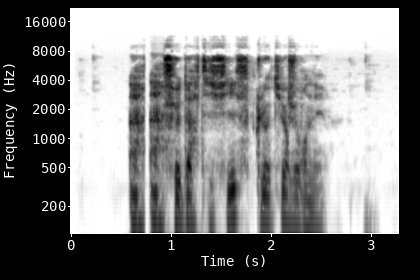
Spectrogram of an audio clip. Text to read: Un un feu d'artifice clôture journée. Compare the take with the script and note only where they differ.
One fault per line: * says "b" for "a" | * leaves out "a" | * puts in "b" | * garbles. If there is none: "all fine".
all fine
